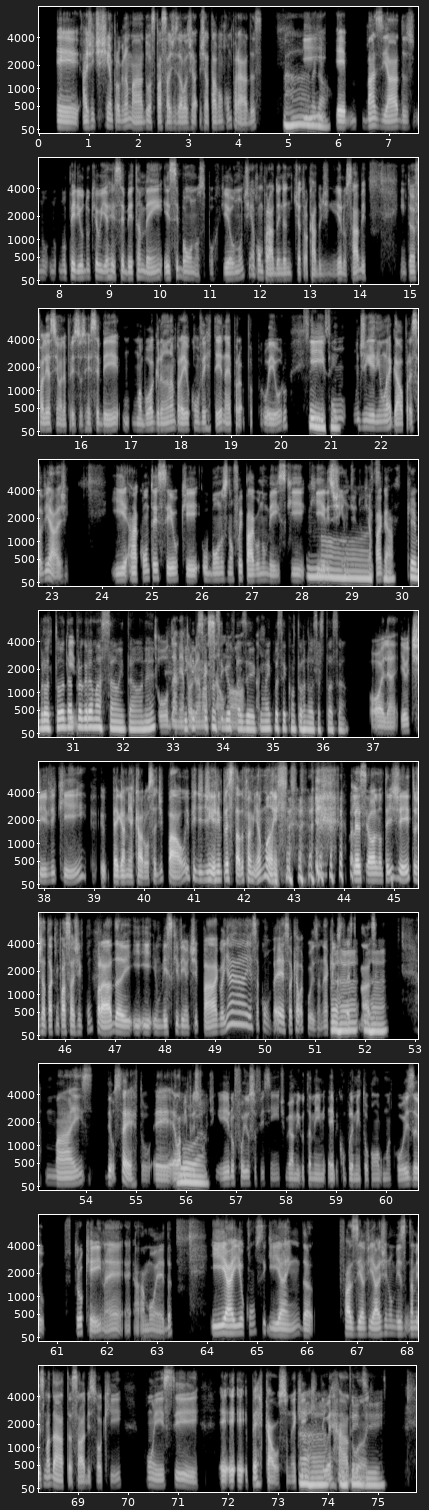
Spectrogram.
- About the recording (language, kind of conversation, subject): Portuguese, podcast, O que você faz quando a viagem dá errado?
- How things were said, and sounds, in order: other background noise; laugh; tapping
